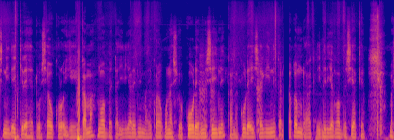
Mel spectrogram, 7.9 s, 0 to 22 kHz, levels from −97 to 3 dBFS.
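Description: A speech recording with a likely Bluetooth stall, where interference held up the wireless packets long enough for the headphone buffer to empty. Playback drops to complete silence from 5.65 to 5.77 s, a gap of 117 ms, before the speech resumes.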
